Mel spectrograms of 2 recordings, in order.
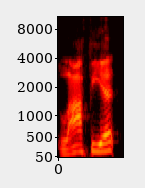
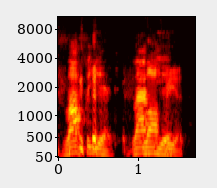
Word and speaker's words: Lafayette: I am talking with is it Lafayette or... am I saying it correctly, or am I adding too much Midwest in here? – No, you're adding too much Midwestern. Lafayette.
